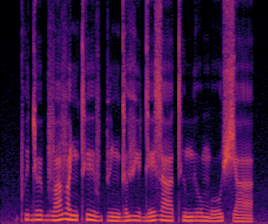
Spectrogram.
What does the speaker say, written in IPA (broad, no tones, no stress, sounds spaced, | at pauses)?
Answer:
pʰ ɨ d øː b v a v a ɲ tʰ ɪː v pʲ ɔ ɲ d ə vʲ ø d e z aː tʰ ɨ mʲ oː m oː ɕ a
